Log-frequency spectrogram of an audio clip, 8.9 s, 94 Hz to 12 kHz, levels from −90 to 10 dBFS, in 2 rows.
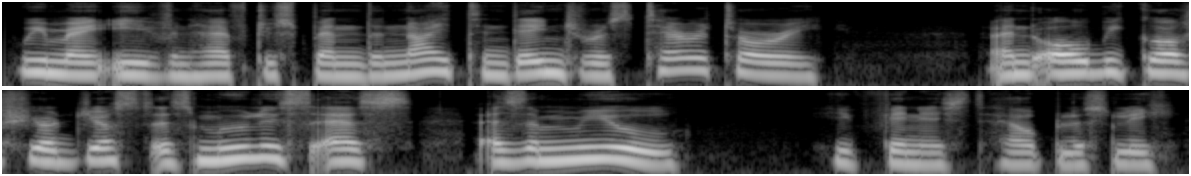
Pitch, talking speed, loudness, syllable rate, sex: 190 Hz, 170 wpm, -20 LUFS, 5.2 syllables/s, female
